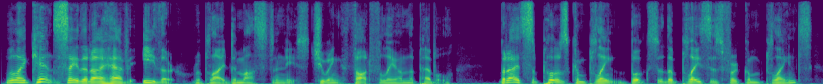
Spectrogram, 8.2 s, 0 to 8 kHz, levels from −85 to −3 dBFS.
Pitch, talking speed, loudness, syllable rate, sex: 120 Hz, 180 wpm, -21 LUFS, 5.5 syllables/s, male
